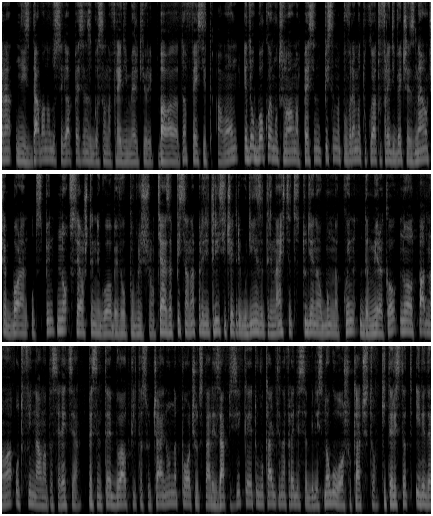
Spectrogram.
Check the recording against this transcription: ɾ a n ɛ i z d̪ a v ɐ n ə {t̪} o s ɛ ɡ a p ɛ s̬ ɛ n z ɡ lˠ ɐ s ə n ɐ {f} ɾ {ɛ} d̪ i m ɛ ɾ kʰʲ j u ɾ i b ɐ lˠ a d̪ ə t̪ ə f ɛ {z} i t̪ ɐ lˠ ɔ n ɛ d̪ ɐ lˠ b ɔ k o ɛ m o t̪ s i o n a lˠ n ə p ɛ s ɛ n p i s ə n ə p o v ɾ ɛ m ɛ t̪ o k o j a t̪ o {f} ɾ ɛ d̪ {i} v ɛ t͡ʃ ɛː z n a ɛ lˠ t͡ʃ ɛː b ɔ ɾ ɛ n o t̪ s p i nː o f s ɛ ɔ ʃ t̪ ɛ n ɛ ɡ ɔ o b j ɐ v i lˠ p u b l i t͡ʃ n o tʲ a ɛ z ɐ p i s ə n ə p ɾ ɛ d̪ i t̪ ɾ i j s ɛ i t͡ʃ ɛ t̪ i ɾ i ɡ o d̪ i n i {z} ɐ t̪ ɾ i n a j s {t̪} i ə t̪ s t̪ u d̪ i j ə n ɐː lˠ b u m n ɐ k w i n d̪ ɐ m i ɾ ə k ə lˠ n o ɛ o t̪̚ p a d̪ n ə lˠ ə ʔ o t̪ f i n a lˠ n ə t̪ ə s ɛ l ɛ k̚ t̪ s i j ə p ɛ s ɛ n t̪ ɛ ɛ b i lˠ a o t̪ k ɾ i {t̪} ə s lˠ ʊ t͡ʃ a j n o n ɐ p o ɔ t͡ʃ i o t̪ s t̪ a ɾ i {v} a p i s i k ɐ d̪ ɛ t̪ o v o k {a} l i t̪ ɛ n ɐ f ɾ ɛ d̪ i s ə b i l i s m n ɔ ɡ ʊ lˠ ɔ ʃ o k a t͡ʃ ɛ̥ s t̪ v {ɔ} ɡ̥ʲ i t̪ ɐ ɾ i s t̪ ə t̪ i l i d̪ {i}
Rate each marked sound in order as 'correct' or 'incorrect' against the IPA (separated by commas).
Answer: incorrect, correct, correct, incorrect, correct, correct, correct, correct, correct, incorrect, correct, incorrect, incorrect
